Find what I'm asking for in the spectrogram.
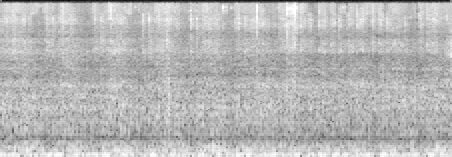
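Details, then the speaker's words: Bad ignition coil suspected on cylinder three causes a rough, uneven idle with a stumbling low beat and dropped pulses, still misfiring as before while residual oil burns off the exhaust after a catastrophic failure. "we've got bad coil already found on this side here seems to be suspect of cylinder number three and a little residual burn off on the exhaust"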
